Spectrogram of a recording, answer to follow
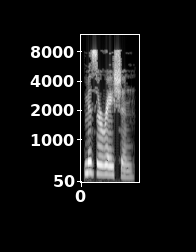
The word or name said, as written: miseration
